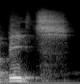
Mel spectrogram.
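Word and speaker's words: apizza: It's called the Beats, but it's spelled A P I Z A.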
